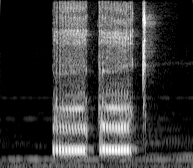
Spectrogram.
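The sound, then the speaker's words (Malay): Two short electronic telephone ring tones sound in quick succession, clear, followed by a brief click, like a call ringing out over a handset as someone phones hospital security. “jadi saya pun alamak saya telefon security”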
